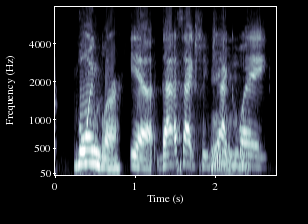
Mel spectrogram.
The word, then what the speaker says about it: Boimler: And then also, was it Bombler? I can never pronounce his name. Boimler.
